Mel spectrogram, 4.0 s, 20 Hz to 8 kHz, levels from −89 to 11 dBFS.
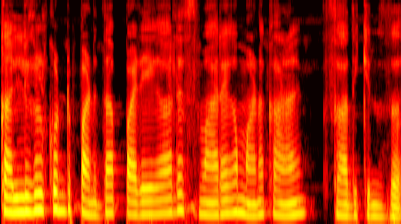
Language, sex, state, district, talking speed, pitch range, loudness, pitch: Malayalam, female, Kerala, Kollam, 105 wpm, 155-190 Hz, -19 LUFS, 175 Hz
